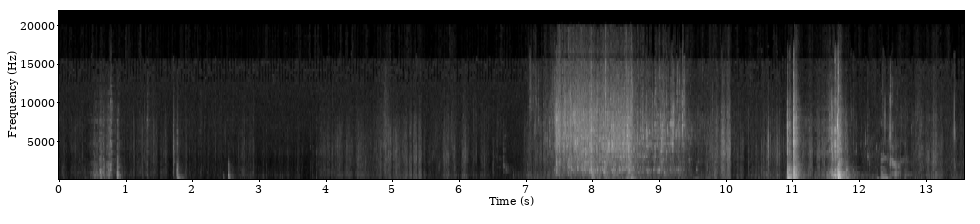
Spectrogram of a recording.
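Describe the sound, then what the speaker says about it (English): Hot water is drained from a cooking pot into a kitchen sink. The clip opens with a few quiet knocks, then a loud rushing pour of water that lasts several seconds, followed by sharp clunks and splashes. "drain this water"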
